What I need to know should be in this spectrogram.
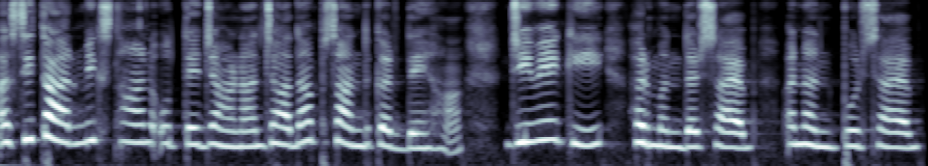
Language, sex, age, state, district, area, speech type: Punjabi, female, 18-30, Punjab, Patiala, rural, spontaneous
